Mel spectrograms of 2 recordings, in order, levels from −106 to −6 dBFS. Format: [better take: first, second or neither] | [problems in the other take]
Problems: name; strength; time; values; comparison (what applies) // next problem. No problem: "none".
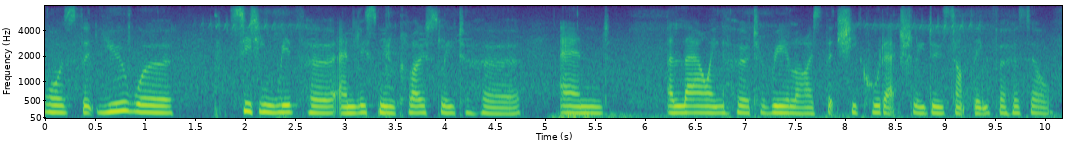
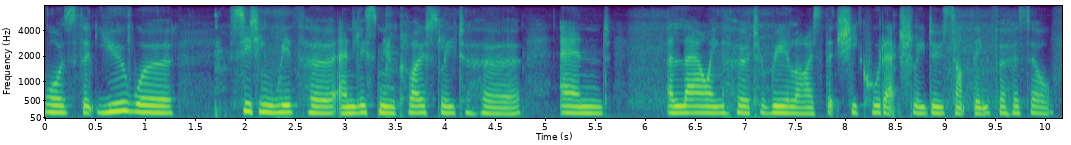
second | background sound (Stream / Chirp, tweet / Wind); 18 dB below the speech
